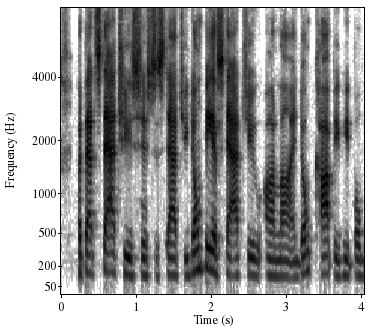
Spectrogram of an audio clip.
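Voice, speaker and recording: With a New York accent and a bright, sharp tone, a man speaks at a fairly quick pace and fairly high pitch in a dry, close sound with no echo. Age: 40s. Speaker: entrepreneur and author. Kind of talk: casual interview.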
